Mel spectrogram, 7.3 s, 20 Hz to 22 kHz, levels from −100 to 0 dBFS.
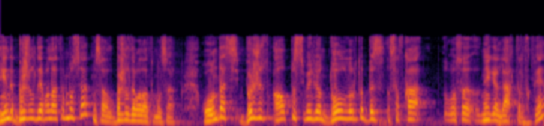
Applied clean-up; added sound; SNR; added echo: none; none; none; none.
